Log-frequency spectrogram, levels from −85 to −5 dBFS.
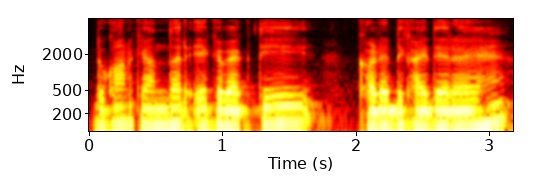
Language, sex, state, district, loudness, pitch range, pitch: Hindi, male, Jharkhand, Deoghar, -15 LUFS, 115-130 Hz, 120 Hz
